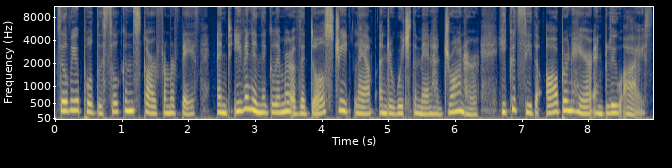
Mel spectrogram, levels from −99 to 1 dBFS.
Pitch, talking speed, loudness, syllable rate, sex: 220 Hz, 225 wpm, -17 LUFS, 5.0 syllables/s, female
